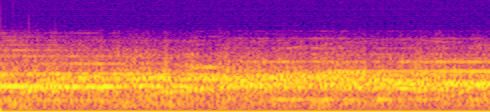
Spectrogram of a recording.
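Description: Music for a baton twirling routine playing over a sports hall's sound system, with the audience cheering. A tone slides down in pitch during the second half.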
